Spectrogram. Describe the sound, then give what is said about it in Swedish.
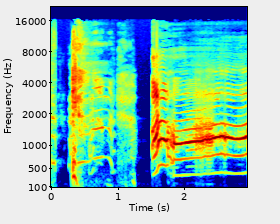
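A person imitates a primal scream: a short strained yelp, a brief pause, then a loud, sustained, raw yell held for over a second. “Och du är så här primalskrik också.”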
